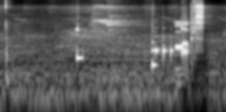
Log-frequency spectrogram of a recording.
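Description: Android screen-reader voice (TalkBack-style speech synthesis) announcing "Maps" near the end, after the back button is pressed. Before it there is only faint hiss and one brief high blip.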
